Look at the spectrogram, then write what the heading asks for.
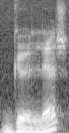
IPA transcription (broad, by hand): gyller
